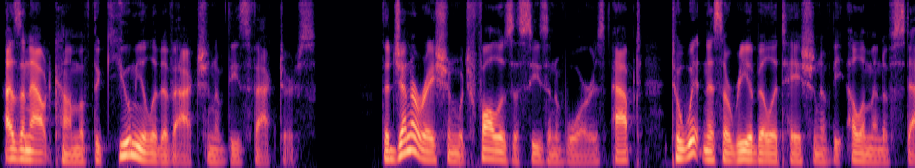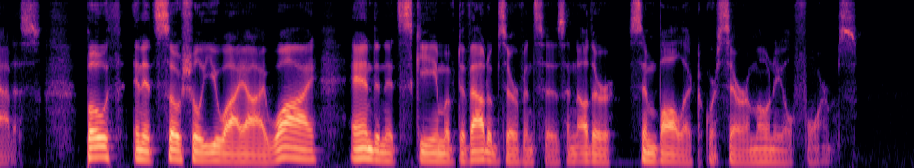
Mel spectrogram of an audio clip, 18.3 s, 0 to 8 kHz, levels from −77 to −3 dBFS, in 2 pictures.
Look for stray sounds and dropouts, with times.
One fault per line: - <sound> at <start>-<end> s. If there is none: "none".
none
